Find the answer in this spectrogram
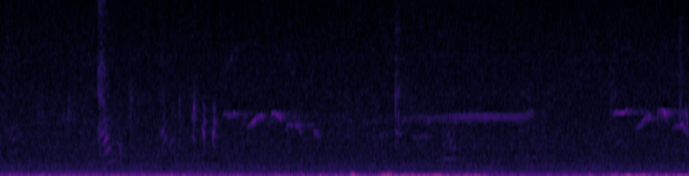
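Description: Lesser whistling ducks give thin, high whistles, a few short notes and one long flat one, over a steady low rumble of wind.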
